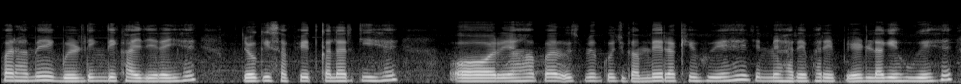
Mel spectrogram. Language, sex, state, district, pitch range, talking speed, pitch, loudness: Hindi, male, Uttarakhand, Uttarkashi, 155-170 Hz, 185 wpm, 160 Hz, -16 LUFS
